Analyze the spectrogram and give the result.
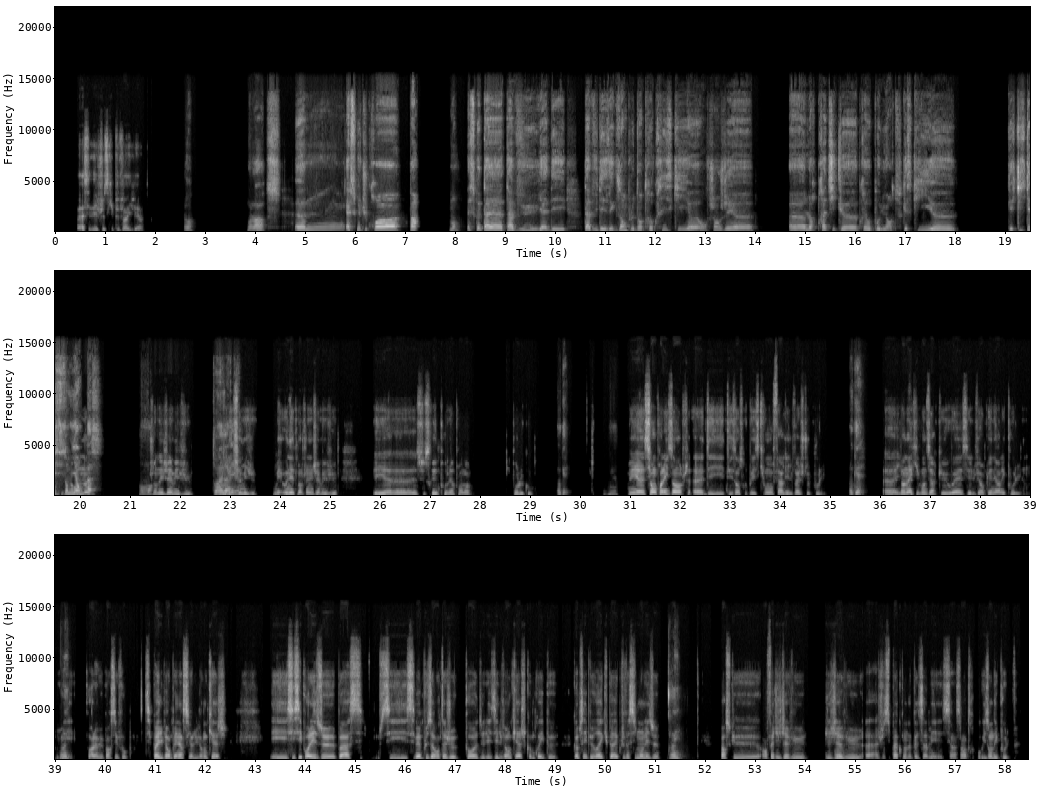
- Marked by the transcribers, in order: teeth sucking; drawn out: "Hem"; stressed: "non"; tapping; put-on voice: "ouais, c'est élevé en plein air les poules"; drawn out: "que"; other background noise
- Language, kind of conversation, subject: French, unstructured, Pourquoi certaines entreprises refusent-elles de changer leurs pratiques polluantes ?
